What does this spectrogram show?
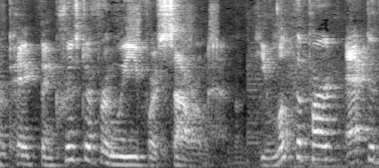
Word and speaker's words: Saruman: is for some reason they stopped pronouncing the S and simply call him Arrowman. Why? Is the S suddenly a bad word? Only because Arrowman is kind. It should have been his friend Arrowman. How long since Arrowman? Saruman, you idiot! It's pronounced Saruman! The S isn't silent!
